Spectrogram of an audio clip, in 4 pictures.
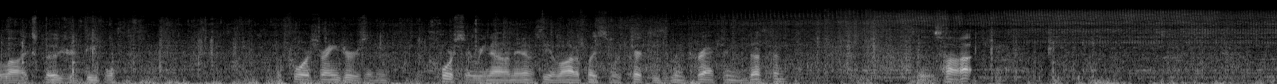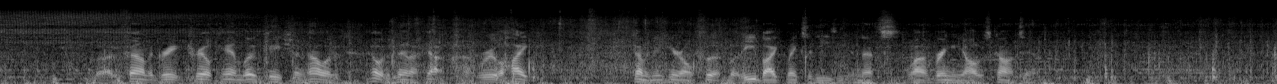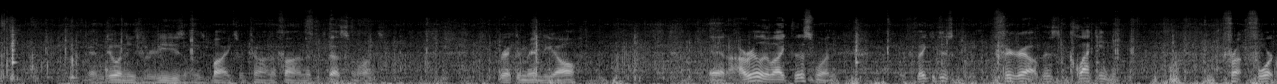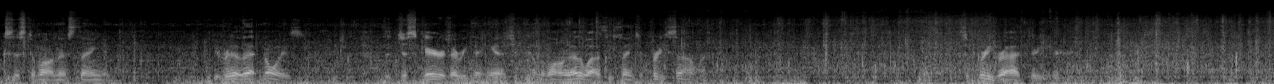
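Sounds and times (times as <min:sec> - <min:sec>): bicycle tyre rumble: 0:00.0 - 0:51.0
bike rolling over sandy trail: 0:00.0 - 0:51.0
wind on microphone: 0:00.0 - 0:51.0.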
